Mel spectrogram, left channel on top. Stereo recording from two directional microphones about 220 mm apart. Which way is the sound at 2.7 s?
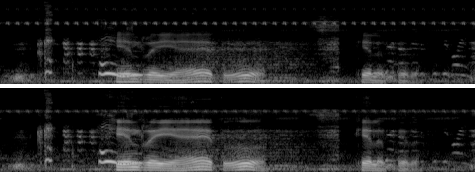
50° left (ahead or behind).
